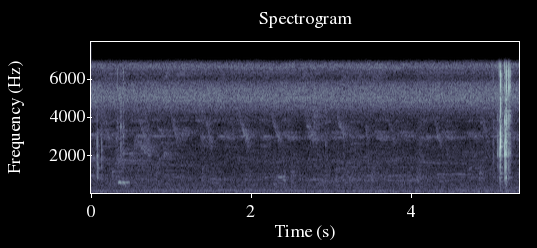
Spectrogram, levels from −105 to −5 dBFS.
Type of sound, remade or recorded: recorded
